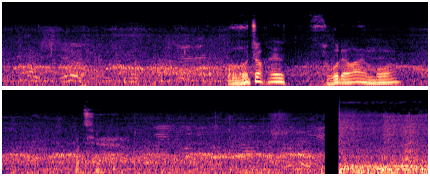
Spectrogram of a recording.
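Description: Footsteps echo through a large hall.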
